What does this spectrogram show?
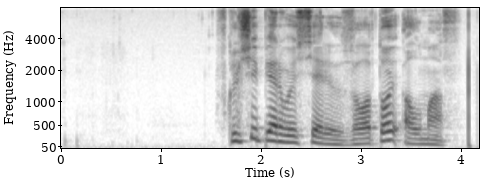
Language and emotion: Russian, positive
